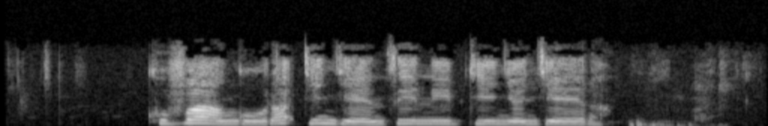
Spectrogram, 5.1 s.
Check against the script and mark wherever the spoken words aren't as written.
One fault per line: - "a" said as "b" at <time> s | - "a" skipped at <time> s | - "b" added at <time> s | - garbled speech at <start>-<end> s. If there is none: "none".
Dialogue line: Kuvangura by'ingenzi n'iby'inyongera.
none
